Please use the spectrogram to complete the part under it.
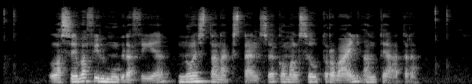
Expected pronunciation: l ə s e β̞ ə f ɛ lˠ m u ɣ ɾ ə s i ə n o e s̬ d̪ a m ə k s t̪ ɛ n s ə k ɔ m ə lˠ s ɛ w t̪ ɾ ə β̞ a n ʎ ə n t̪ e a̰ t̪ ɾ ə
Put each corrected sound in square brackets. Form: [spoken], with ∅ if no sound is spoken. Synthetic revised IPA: l ə s e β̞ ə f [i] lˠ m u ɣ ɾ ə [f] i ə n o e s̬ [t̪] a [n] ə k s t̪ ɛ n s ə k ɔ m ə lˠ s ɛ w t̪ ɾ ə β̞ a [∅] ʎ ə n t̪ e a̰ t̪ ɾ ə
